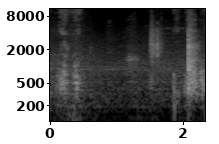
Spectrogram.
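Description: Scratchy pencil strokes on paper as someone draws Batman: a few short, uneven rasping bursts with pauses between, the last one the loudest, and no talking.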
